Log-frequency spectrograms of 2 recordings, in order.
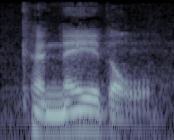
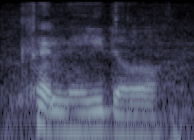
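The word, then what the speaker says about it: knaidel: Canadal. Are there any alternate pronunciations? There's just canadal and knadel.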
